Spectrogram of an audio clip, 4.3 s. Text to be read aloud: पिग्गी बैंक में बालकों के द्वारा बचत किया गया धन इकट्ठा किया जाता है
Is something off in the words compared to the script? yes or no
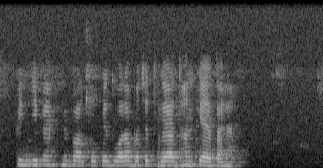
yes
